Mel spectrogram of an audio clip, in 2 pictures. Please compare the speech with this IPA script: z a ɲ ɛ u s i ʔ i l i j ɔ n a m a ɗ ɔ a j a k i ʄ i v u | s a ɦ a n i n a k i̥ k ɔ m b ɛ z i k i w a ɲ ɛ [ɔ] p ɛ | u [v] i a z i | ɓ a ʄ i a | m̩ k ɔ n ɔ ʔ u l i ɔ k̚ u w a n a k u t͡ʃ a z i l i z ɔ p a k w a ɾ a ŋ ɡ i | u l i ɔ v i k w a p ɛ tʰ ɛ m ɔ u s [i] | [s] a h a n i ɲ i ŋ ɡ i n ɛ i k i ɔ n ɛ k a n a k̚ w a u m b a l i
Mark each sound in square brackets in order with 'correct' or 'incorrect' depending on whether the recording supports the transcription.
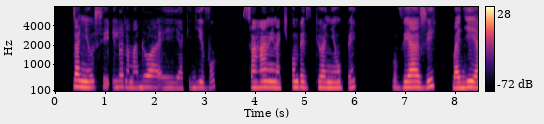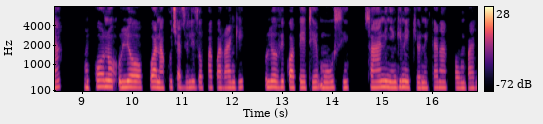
incorrect, correct, correct, correct

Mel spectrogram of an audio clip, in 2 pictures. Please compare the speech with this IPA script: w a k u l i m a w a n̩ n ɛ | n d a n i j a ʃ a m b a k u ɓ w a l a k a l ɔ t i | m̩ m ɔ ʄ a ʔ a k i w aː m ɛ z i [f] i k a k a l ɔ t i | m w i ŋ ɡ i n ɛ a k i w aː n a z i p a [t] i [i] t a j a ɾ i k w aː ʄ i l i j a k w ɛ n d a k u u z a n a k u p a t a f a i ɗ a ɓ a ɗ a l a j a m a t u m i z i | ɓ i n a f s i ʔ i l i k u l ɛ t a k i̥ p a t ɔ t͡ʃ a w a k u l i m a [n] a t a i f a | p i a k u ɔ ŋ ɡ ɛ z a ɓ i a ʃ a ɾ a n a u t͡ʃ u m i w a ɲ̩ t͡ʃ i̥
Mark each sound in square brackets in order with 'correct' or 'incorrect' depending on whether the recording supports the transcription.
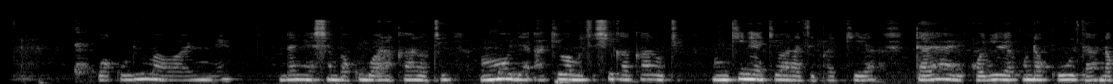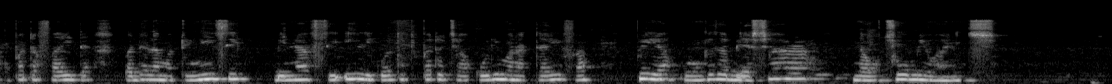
incorrect, incorrect, incorrect, correct

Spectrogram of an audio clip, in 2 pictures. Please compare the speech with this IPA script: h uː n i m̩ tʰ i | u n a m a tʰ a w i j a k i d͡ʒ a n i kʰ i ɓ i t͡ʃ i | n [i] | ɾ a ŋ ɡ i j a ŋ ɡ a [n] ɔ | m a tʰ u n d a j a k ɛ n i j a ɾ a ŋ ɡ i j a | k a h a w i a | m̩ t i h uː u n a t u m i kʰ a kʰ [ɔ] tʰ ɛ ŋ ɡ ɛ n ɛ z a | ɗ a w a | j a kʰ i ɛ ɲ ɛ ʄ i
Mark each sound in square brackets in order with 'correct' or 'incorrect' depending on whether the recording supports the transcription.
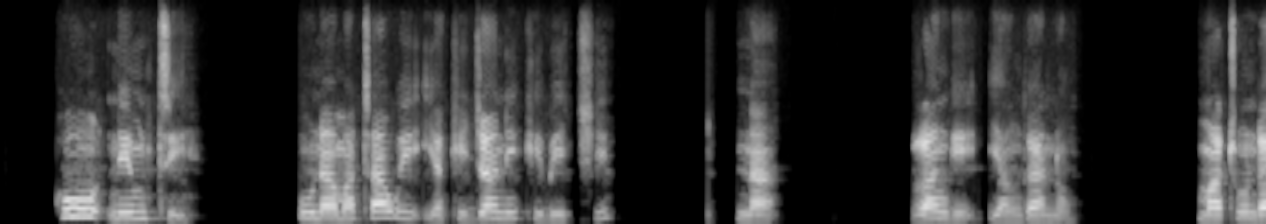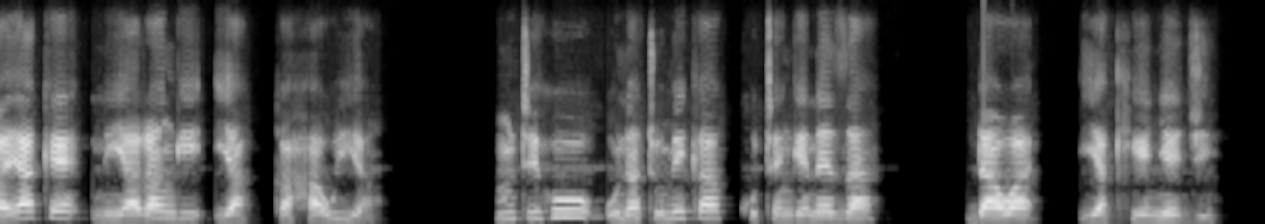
incorrect, correct, incorrect

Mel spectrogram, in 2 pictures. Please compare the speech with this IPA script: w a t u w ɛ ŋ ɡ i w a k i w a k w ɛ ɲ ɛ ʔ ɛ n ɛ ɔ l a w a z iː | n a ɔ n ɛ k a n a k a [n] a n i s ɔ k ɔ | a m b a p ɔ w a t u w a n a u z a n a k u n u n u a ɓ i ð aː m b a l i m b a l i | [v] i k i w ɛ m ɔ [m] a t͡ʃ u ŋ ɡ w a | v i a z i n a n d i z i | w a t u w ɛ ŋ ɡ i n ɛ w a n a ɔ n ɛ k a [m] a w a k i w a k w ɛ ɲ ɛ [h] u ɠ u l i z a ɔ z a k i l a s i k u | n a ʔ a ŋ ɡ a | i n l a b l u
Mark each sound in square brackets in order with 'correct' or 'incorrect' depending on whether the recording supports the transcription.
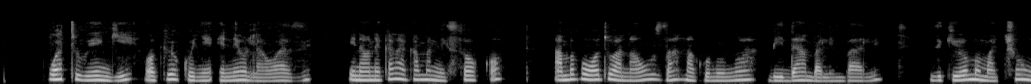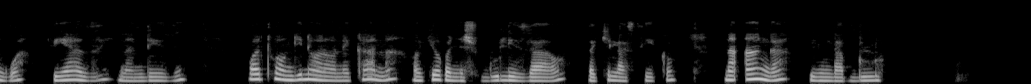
incorrect, incorrect, correct, incorrect, incorrect

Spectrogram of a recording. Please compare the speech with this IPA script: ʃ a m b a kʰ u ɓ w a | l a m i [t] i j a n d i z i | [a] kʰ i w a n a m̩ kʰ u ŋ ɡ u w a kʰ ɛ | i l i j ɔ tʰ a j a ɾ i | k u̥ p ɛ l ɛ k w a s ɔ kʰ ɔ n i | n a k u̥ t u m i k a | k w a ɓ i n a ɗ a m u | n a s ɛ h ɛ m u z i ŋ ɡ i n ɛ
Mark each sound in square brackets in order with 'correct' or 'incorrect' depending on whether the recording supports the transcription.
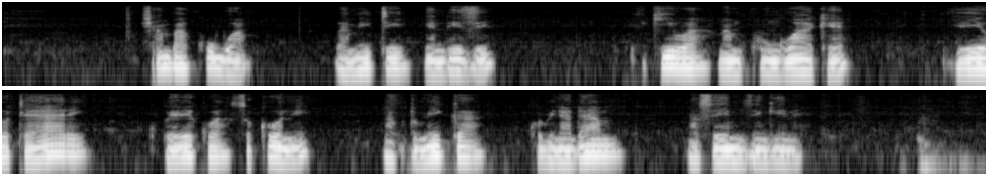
correct, incorrect

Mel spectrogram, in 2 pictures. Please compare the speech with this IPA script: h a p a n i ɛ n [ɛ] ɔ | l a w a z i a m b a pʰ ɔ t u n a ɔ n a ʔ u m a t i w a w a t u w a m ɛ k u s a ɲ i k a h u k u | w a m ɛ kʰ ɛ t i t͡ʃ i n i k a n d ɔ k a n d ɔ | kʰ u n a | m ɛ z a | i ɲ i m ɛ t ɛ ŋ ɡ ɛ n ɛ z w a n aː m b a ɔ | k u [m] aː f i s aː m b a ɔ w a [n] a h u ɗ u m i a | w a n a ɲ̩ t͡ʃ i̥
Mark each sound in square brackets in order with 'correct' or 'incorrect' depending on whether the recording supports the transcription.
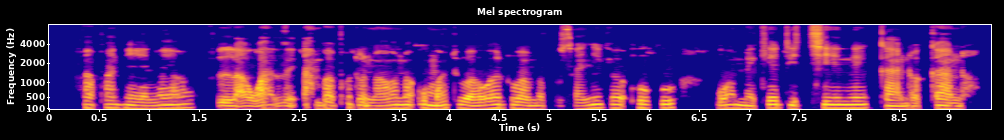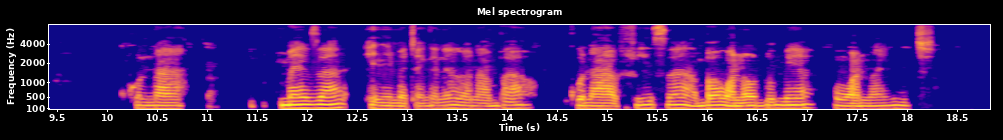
correct, incorrect, correct

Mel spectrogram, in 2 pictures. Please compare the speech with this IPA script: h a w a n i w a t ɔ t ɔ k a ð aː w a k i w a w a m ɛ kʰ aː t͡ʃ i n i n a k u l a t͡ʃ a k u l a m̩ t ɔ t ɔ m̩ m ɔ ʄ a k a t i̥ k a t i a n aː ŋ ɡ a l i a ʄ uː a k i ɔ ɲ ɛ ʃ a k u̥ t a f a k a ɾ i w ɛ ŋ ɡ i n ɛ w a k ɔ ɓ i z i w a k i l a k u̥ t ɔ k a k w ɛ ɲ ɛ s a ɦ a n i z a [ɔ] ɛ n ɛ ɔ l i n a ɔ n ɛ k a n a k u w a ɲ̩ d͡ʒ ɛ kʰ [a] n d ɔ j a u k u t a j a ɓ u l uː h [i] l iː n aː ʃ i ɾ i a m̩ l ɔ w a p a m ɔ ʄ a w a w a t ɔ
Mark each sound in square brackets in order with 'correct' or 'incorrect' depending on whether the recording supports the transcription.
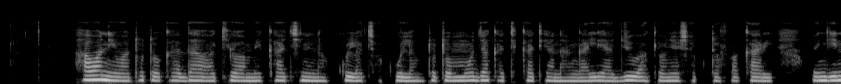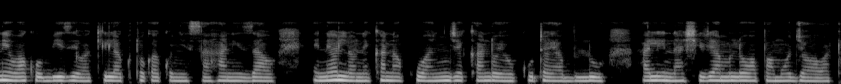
correct, correct, incorrect

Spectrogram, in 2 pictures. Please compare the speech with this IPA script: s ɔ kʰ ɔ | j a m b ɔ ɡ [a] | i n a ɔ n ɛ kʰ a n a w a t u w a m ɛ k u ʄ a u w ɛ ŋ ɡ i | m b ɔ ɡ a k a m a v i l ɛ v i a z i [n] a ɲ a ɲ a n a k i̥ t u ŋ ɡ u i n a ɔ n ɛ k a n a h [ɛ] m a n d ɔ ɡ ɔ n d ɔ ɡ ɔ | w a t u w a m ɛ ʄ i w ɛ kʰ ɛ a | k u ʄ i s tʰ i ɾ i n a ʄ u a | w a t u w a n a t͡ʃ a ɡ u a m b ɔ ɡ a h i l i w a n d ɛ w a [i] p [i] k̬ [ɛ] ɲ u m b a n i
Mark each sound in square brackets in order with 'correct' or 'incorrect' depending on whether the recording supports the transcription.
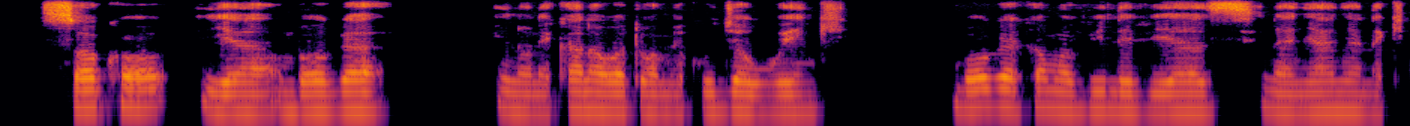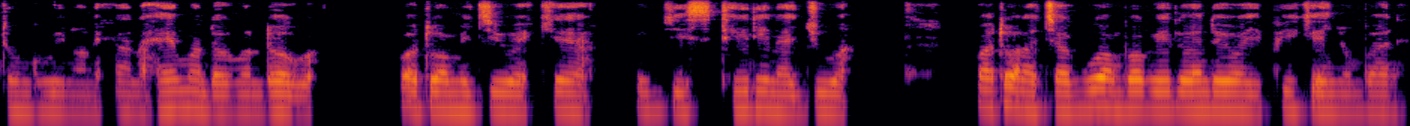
correct, correct, correct, correct, correct, correct

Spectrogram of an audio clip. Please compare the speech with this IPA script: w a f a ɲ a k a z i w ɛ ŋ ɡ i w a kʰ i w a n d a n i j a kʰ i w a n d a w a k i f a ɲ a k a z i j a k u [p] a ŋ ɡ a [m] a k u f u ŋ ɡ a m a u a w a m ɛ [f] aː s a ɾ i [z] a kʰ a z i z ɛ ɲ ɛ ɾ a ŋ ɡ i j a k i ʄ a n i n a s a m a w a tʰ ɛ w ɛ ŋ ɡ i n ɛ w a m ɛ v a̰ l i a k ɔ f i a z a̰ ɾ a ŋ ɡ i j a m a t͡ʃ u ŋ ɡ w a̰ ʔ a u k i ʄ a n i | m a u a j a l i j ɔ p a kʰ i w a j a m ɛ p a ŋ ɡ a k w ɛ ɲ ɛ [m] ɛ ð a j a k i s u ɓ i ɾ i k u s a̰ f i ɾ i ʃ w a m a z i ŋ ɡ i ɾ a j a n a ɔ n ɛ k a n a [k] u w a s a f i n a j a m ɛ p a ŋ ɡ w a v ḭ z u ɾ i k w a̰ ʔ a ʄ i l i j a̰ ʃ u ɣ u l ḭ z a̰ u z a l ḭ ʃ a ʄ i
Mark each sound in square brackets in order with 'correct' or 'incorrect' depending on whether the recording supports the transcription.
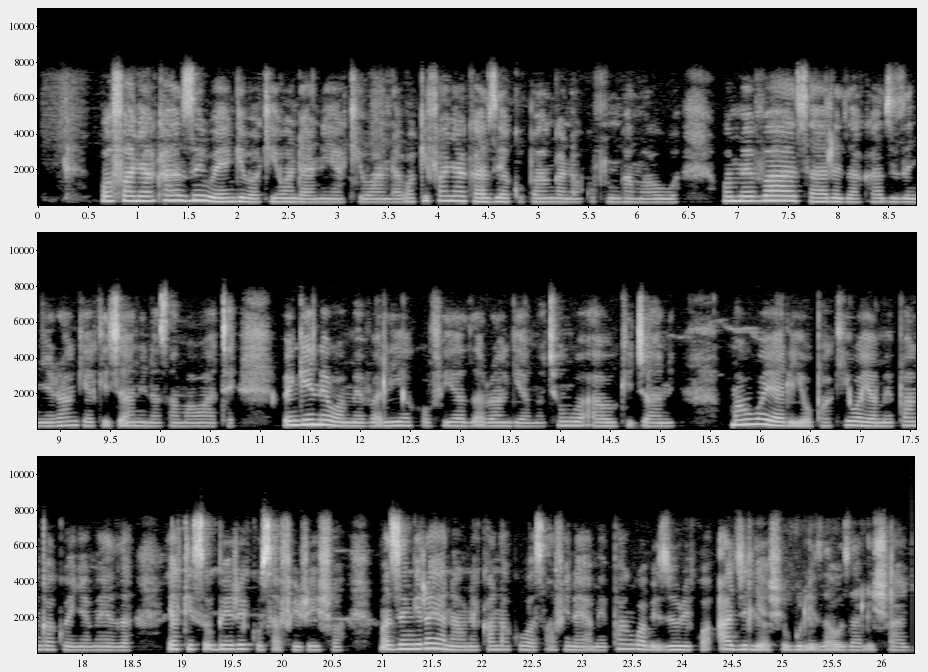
correct, incorrect, incorrect, correct, correct, correct

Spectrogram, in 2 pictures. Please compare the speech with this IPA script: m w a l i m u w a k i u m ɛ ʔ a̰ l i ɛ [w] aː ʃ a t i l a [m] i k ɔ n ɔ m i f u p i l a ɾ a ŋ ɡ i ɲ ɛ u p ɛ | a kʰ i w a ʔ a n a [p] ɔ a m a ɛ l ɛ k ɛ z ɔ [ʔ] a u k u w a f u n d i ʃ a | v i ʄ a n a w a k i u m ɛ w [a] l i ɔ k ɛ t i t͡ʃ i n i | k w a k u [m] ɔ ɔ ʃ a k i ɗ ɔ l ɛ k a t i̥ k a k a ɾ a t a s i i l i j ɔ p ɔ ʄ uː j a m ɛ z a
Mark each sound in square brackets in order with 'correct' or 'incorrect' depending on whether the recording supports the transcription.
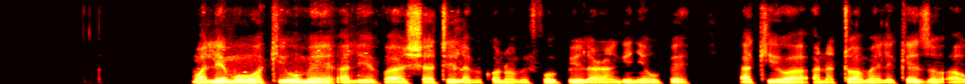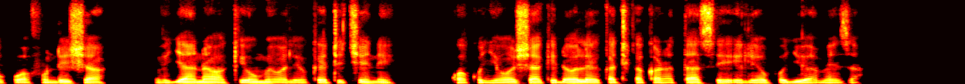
incorrect, correct, incorrect, correct, correct, incorrect

